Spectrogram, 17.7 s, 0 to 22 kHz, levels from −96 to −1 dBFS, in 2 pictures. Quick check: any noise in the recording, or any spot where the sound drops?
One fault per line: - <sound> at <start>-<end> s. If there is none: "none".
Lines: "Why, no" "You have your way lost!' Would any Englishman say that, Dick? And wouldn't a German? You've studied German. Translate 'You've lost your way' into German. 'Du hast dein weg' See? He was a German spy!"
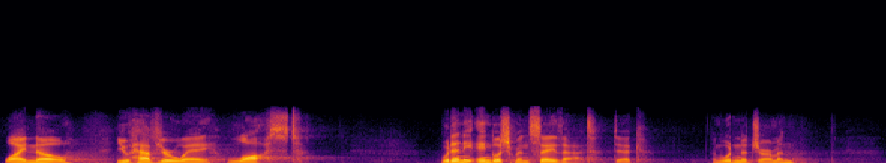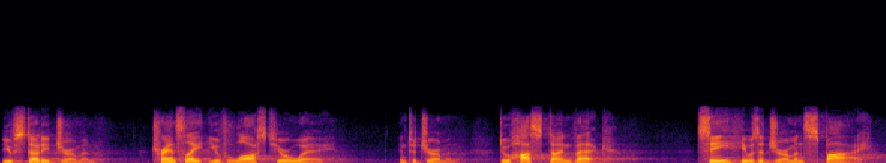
none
